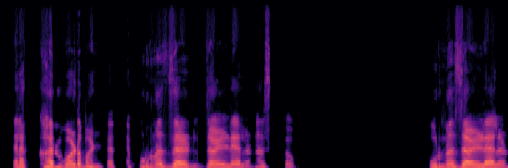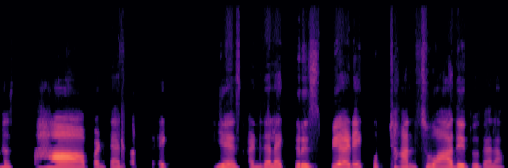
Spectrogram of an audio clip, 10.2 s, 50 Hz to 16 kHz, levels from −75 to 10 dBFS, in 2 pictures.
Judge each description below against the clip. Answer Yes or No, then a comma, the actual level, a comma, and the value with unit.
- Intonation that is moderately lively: Yes, average, 3.8 semitones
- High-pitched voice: Yes, high, 230 Hz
